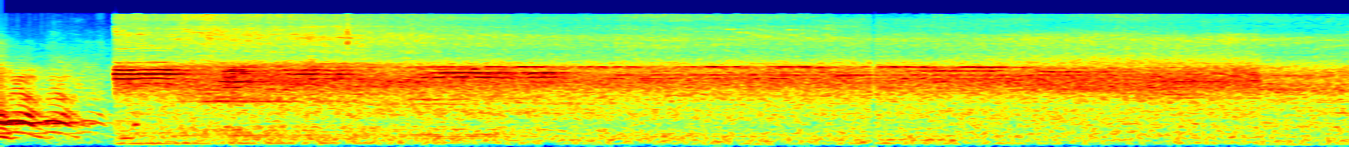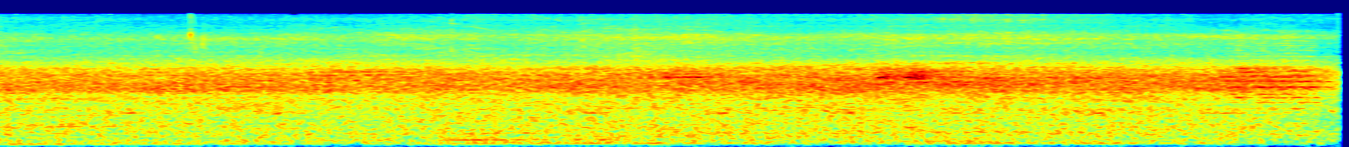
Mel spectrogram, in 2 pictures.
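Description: Cars and motor scooters drive past on a road outdoors.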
